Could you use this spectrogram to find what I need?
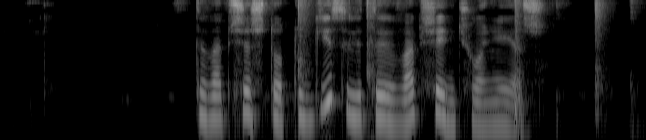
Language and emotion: Russian, neutral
